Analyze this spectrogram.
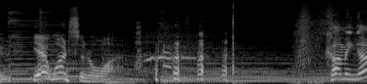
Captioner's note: both laughing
